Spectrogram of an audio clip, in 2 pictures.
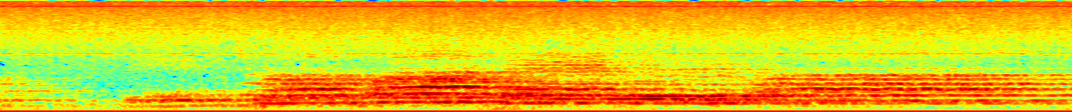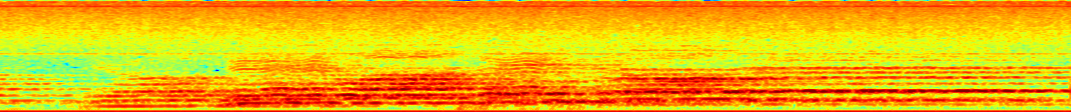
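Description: Youth choir singing a hymn in held, full chords. There are short breaks between phrases about half a second in and again around six seconds.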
